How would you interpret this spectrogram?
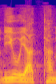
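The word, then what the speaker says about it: לִוְיָתָן: 이렇게 리오야단이다 나오는데, 그 리오야단은 히브리어입니다. 리우야탄 이렇게 발음이 되는데 그것을 음역한 것입니다.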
